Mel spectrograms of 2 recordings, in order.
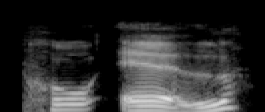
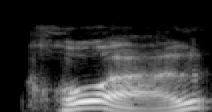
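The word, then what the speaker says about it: פועל: A poel is a worker. Poel. Come on, there we go. Poal, spelled the exact same way in Hebrew and pronounced differently, is a verb.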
